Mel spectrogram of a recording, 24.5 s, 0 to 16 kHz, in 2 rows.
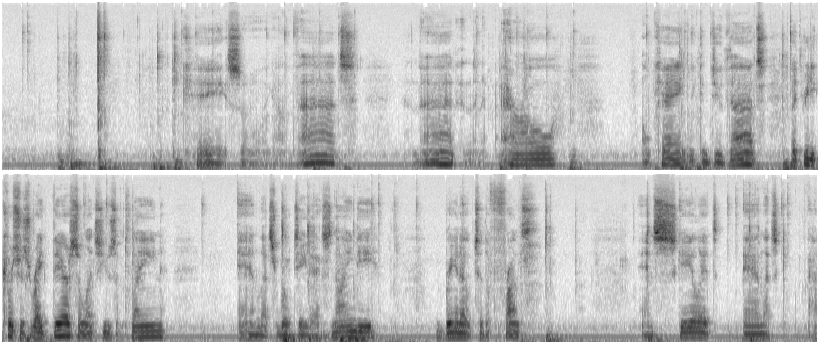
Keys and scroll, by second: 2.4 alt+a, 11.7 KP_1, 12.6 shift+a, 14.2 Tab, 16.4 r, 16.8 x, 17.3 9, 17.5 0, 20.4 KP_1, 21.9 s, 23.4 z.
